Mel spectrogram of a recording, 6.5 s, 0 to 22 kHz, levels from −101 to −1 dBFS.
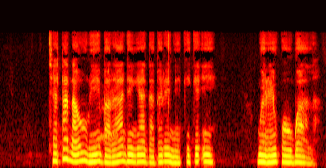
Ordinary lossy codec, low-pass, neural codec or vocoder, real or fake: MP3, 64 kbps; 9.9 kHz; vocoder, 22.05 kHz, 80 mel bands, WaveNeXt; fake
